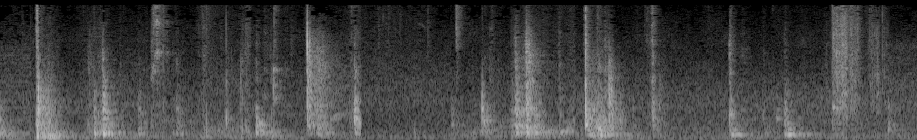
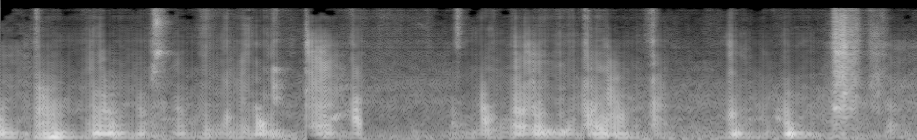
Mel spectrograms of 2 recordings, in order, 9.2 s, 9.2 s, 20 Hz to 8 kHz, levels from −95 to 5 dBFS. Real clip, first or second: first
